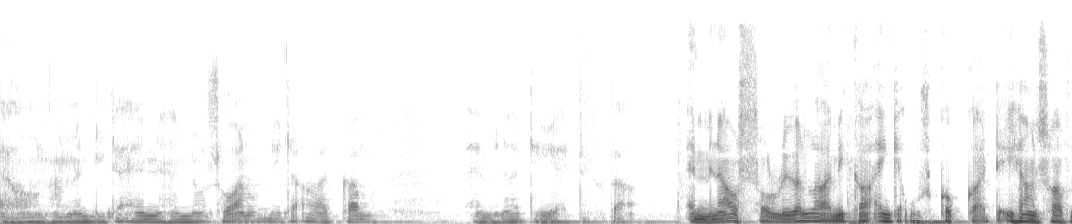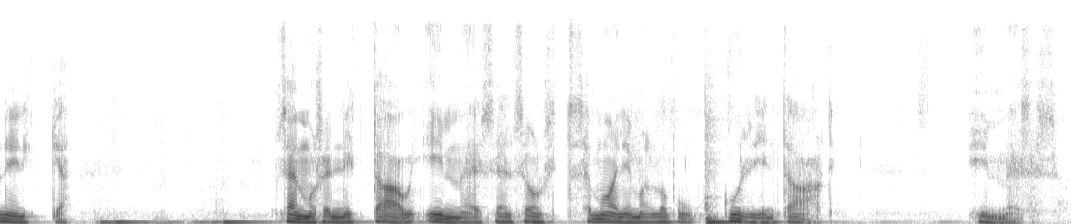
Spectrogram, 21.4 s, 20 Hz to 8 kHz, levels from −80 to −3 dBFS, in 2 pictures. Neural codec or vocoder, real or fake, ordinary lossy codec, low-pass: none; real; none; 7.2 kHz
